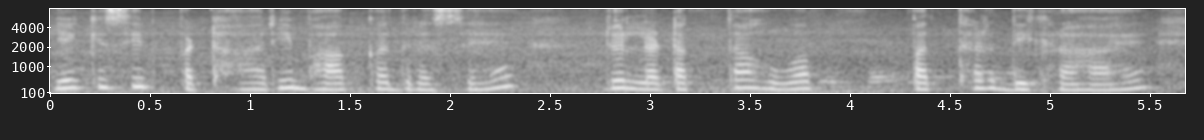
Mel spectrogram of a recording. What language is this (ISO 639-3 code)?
hin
